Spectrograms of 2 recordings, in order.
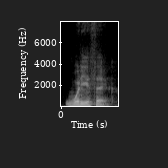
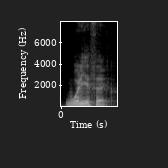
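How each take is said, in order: The two takes are said the same way.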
